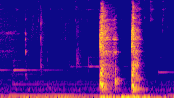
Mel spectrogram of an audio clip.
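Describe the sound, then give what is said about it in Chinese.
Two harsh, forceful coughs in quick succession, loud into the microphone against a quiet background with a faint steady hum. “现在一直想咳嗽了，我操！”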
